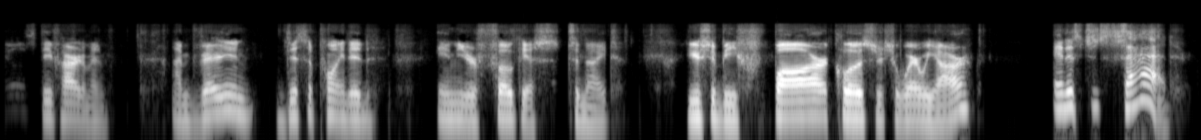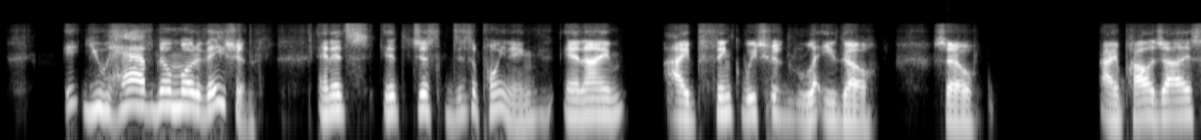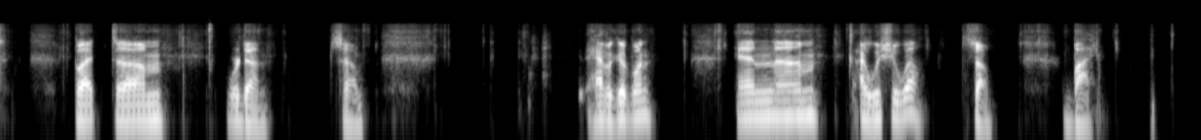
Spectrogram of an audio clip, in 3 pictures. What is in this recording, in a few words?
voicemail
